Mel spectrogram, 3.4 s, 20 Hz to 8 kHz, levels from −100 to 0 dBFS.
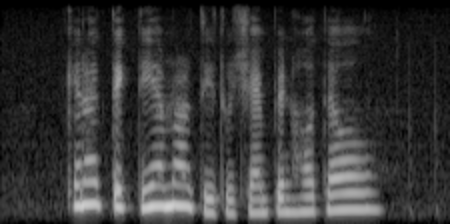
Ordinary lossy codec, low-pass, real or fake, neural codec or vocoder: none; 7.2 kHz; real; none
